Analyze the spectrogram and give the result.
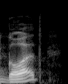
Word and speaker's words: GOAT: Es el eh, Goat, se pronuncia Goat del vestuario.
